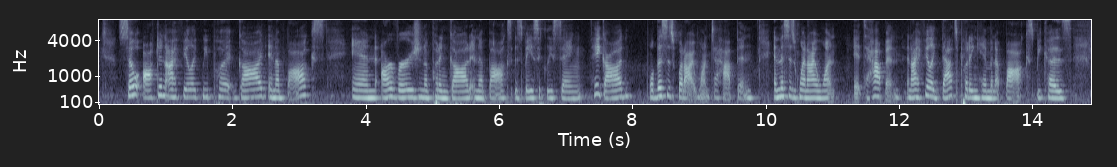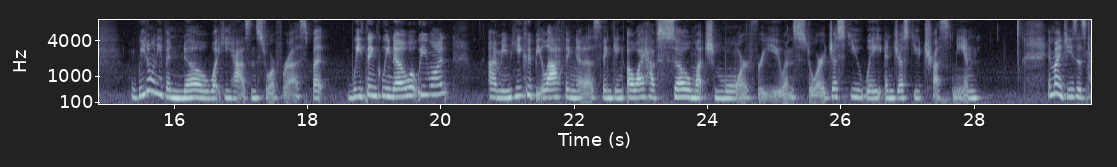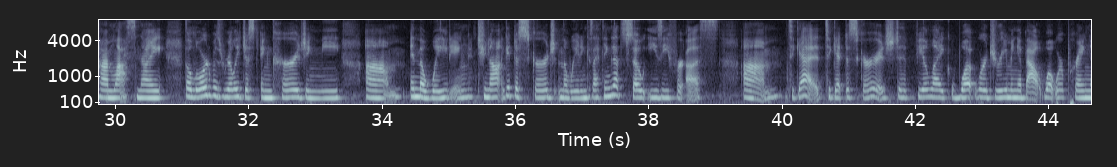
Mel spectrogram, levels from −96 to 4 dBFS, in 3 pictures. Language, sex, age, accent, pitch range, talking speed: English, female, 20-39, American, 210-235 Hz, 200 wpm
